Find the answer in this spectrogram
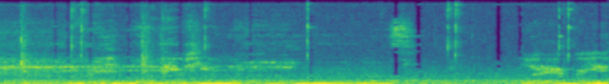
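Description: Low background music with a few light clicks of a computer mouse.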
